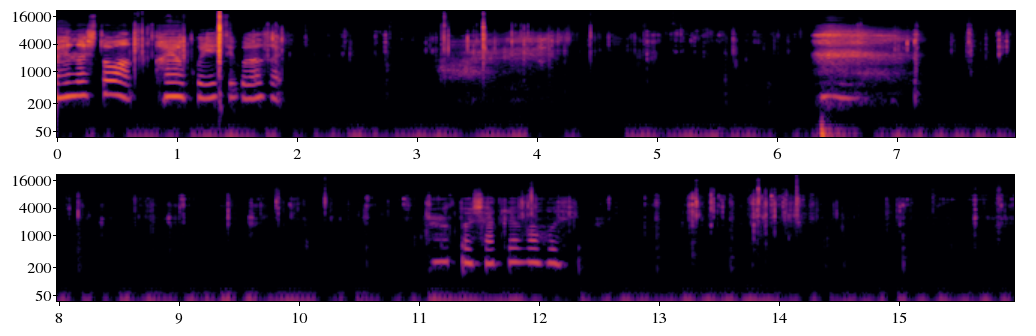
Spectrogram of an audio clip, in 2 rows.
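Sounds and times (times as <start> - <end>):
speech: 0.0 - 2.0, 11.1 - 12.5
crunchy chewing while eating: 0.0 - 15.9
breathy burst: 6.3 - 7.2.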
